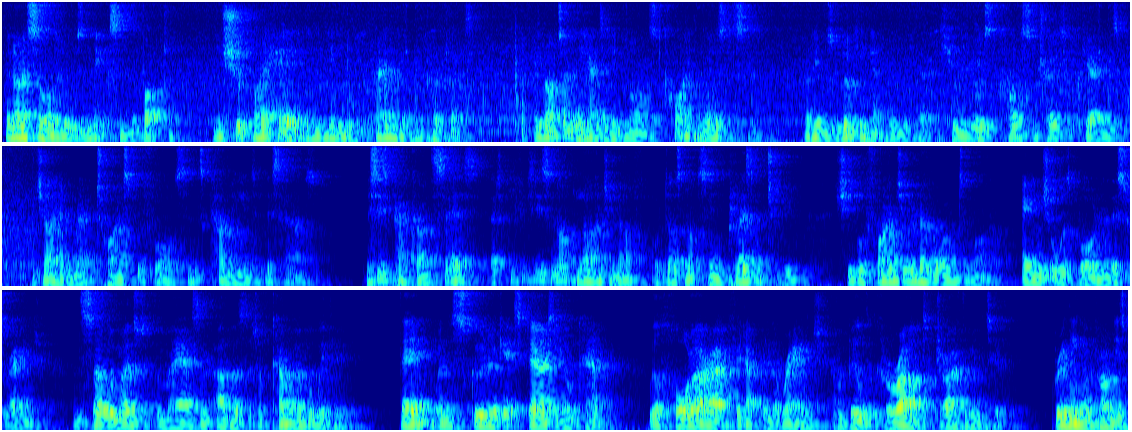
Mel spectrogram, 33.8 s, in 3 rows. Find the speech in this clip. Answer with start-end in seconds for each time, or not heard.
0.0-4.7, 5.3-33.7.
